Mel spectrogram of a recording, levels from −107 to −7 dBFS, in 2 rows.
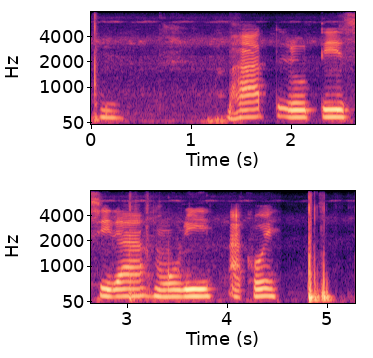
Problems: background sounds at intervals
